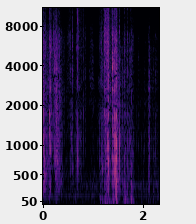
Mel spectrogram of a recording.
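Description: Foil trading-card pack wrapper crinkling as it is spread open and the cards are drawn out, in short irregular rustles, the loudest a little past the middle.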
